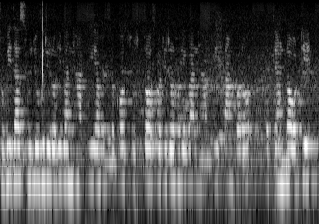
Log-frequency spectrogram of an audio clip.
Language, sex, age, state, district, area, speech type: Odia, female, 18-30, Odisha, Balangir, urban, spontaneous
